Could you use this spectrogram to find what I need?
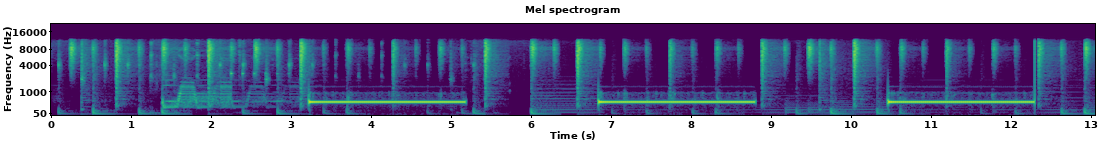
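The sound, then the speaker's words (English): Telephone ringback tone on an outgoing call: three long, steady, mid-pitched tones of about two seconds each, separated by pauses, with scattered clicks and faint noise at the start. “Let's see if I can get the phone ringing right.”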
